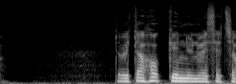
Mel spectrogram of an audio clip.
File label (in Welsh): "hogyn" Welsh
